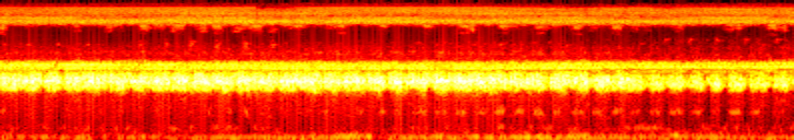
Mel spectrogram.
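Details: A dense night chorus of frogs, possibly with geckos, in a village: a steady pulsing trill with a high insect hiss above.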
